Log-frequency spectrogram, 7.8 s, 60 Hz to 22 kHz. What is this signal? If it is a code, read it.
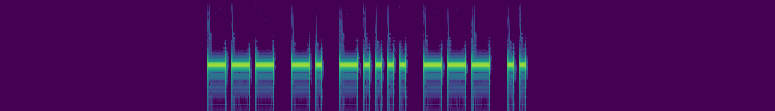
Morse code, heard as a keyed tone, about 20 wpm, 700 Hz. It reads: ON6OI
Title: DXCC-100 Call Signs - 5 Characters - Repeated 2x - 20wpm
